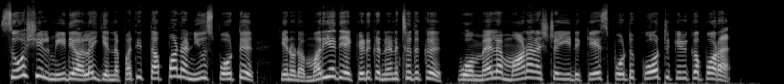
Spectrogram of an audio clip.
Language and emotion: Tamil, angry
